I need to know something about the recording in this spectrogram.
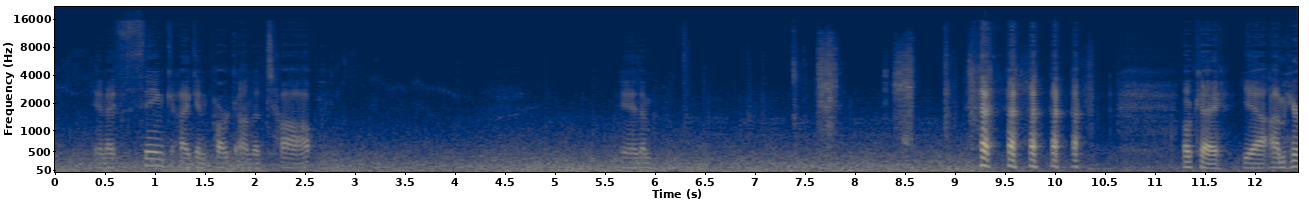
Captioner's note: weapons reloading; turret turning; laughs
